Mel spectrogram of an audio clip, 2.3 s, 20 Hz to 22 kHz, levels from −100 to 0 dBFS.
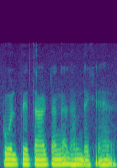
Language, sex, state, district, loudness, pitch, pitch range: Hindi, male, Bihar, Patna, -12 LUFS, 115 Hz, 115-120 Hz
